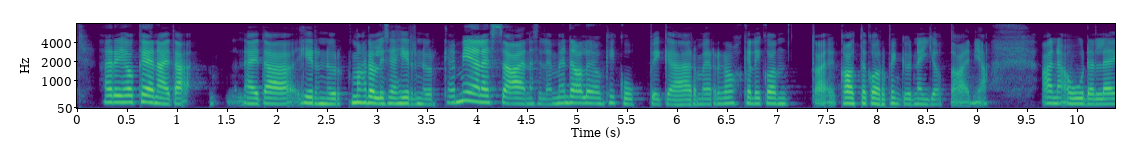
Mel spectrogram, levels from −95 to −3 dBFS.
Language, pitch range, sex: Finnish, 190-235 Hz, female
